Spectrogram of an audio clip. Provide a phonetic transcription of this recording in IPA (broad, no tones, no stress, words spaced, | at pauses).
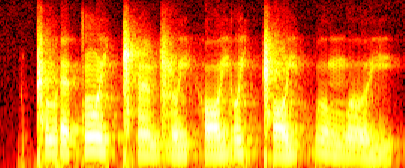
ǁuɾɛtɔ̃jǁʰɛ̃ ɖ͡ʐʊjhɔjʊj ǁɔj ɓʊmɤj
